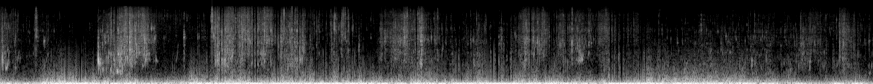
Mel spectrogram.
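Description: Muddy water splashing and sloshing in irregular surges, about one a second, as hands and legs work through a shallow flooded puddle. Underneath runs a steady low rumble of wind on the microphone.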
